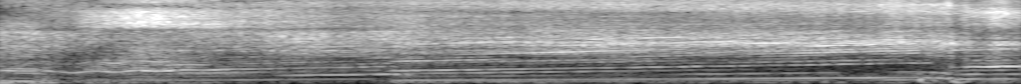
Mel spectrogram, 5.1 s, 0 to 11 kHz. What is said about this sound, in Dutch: Dat denken heel veel mensen. Nee, joh, dat ik ben geen autokenner, maar ik hoor wel wanneer iets van de Formule 1 is. Maar dit is het ingetogen woede eigenlijk van een Italiaanse Lamborghini.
